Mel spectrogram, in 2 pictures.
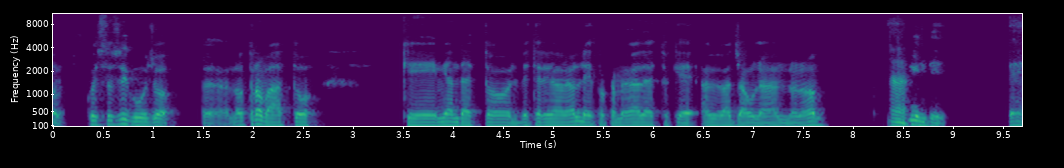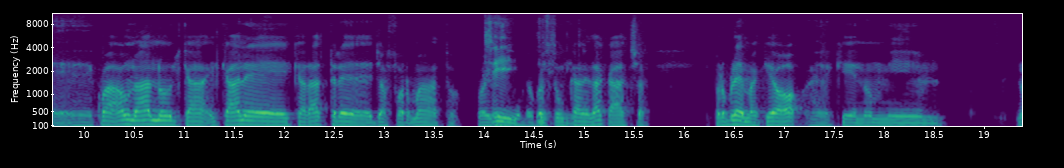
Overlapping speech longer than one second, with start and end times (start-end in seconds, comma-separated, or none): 14.0-15.2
